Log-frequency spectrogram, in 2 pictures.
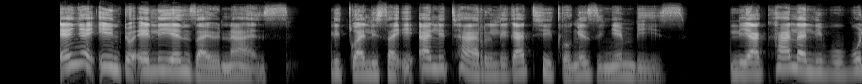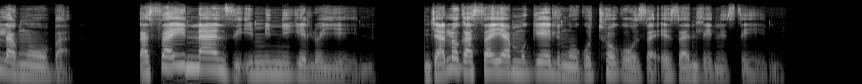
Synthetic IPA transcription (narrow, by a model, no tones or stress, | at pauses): ɛɲɛʔintʼɔʔelijɛnd͡zʱajɔnaːnt͡sʼi̥ | liɡ͡ǀʱwalisaʔiʔalitʰariliɣatʰiǃɔŋeziɲembʱḭːzi̥ | lijakʰalaliβuβulaŋɔβa̰ | ɣasajinand͡zʱiʔiminiɣɛlɔjḛːnu | nd͡ʒʱalɔɣasajamuɣeliŋoɣutʰɔɣɔza̰ʔɛzand͡ɮʱenizḛːnu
